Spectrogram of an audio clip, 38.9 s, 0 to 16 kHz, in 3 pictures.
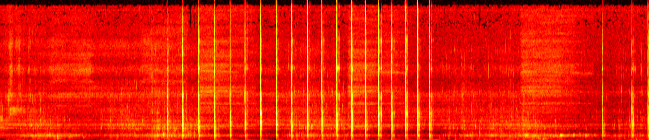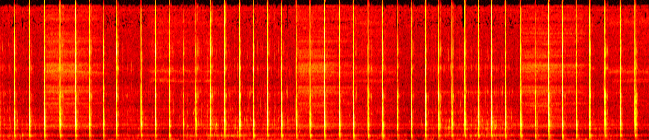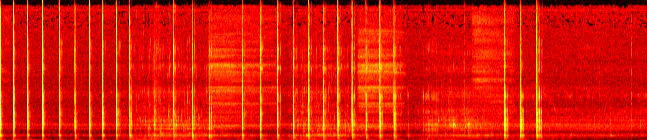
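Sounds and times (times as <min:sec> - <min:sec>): watery hiss: 0:02.8 - 0:05.6, 0:06.8 - 0:08.6, 0:10.3 - 0:11.9, 0:13.8 - 0:15.3, 0:18.8 - 0:21.0, 0:23.4 - 0:26.0, 0:30.1 - 0:31.7, 0:32.9 - 0:34.2, 0:35.3 - 0:36.4
underwater welding clicking: 0:03.2 - 0:08.8, 0:12.0 - 0:34.2.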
